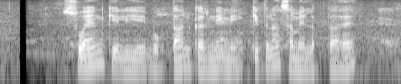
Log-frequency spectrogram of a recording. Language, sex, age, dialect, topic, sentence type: Hindi, male, 25-30, Marwari Dhudhari, banking, question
